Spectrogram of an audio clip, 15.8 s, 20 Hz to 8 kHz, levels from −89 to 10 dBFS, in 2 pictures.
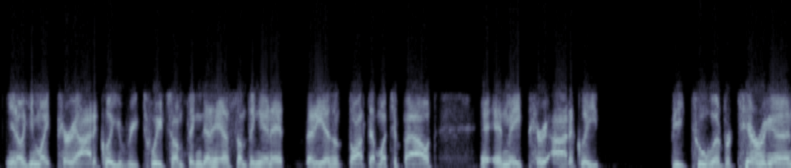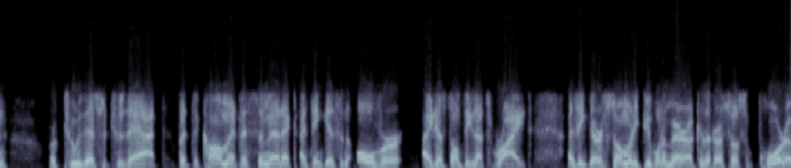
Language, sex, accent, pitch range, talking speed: English, male, American, 110-130 Hz, 230 wpm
